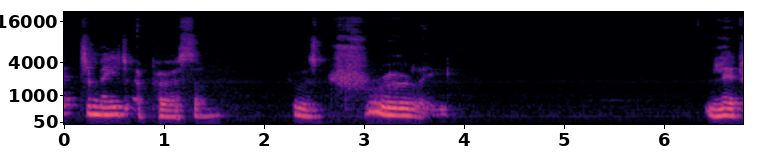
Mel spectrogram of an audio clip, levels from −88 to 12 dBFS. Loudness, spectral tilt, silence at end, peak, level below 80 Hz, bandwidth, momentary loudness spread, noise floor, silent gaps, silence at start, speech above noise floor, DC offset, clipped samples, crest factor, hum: -30 LUFS; -5.5 dB/octave; 0 s; -14 dBFS; -78 dBFS; 18.5 kHz; 17 LU; -75 dBFS; none; 0 s; 45 dB; under 0.1%; under 0.1%; 18 dB; 50 Hz at -65 dBFS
